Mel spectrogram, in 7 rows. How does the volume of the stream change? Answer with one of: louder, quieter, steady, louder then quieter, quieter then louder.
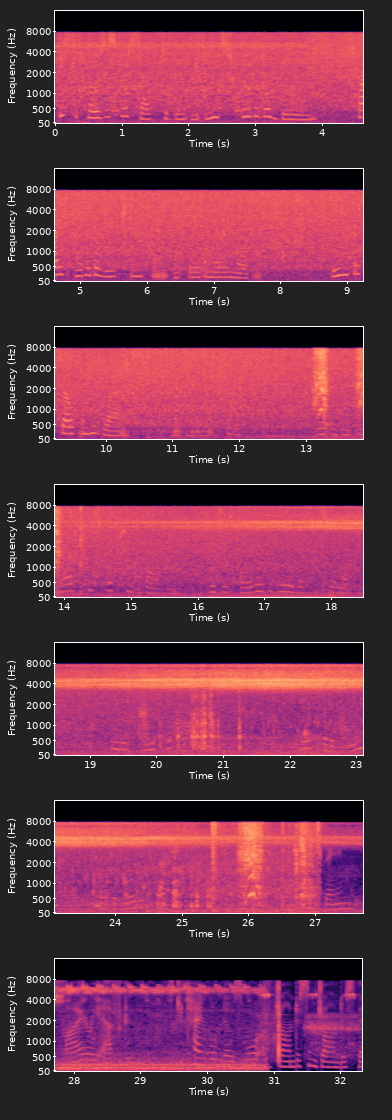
quieter.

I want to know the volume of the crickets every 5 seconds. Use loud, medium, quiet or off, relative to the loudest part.
quiet, quiet, quiet, medium, loud, medium, medium.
